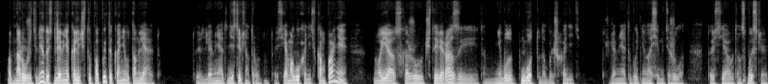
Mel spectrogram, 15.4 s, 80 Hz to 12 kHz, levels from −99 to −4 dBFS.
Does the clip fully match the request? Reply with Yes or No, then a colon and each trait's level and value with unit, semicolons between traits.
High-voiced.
No: low, 100 Hz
